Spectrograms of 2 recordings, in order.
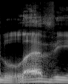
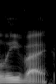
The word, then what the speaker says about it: Levi: get that it's like the same people who call me Levy instead of Levi huh who the [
